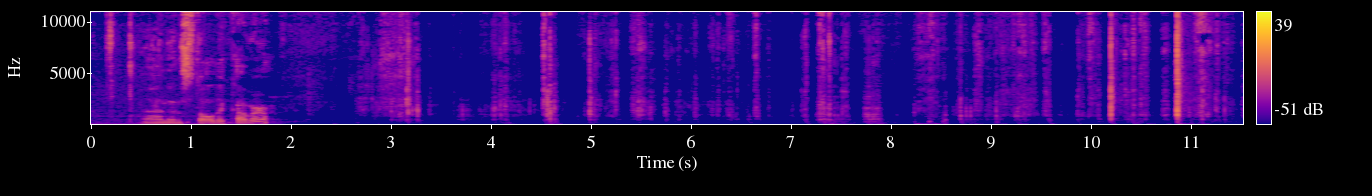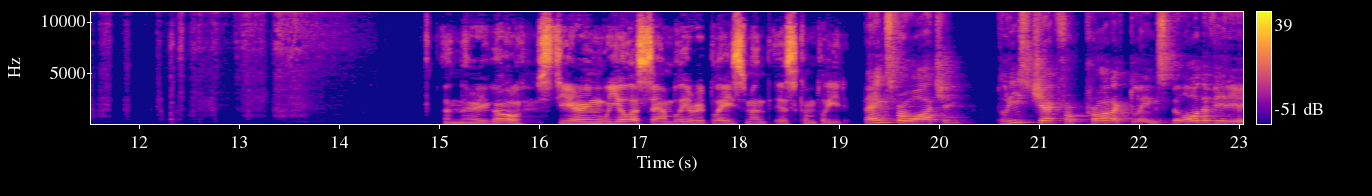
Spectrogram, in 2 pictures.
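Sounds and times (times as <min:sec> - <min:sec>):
plastic scraping and rubbing: 0:02.6 - 0:14.0.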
